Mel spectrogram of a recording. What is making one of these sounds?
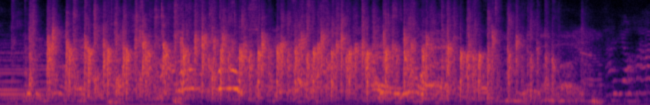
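An audience claps loudly.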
